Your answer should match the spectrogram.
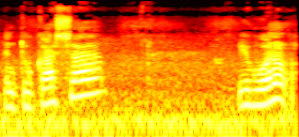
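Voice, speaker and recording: Man posing as bumbling shop employee, high voice, slow delivery, hesitant, rambling, slangy, prank phone call. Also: lively intonation, slight background noise. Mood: chatty, hesitant. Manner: hesitant, rambling, full of stammered fillers and slang. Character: bumbling shoe shop promotions employee announcing a prize. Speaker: prank caller.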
